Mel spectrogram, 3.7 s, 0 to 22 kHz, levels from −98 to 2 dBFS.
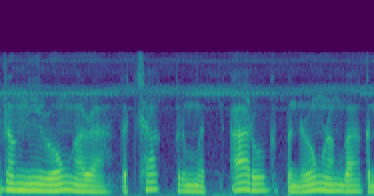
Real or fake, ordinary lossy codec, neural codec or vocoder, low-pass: fake; none; vocoder, 44.1 kHz, 80 mel bands, Vocos; 7.2 kHz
